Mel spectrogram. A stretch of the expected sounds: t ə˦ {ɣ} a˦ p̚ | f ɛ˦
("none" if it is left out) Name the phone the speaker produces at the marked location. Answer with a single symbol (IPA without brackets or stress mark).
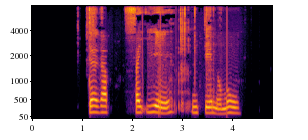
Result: ɣ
